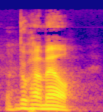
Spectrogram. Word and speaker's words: Duhamel: Duhamel.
